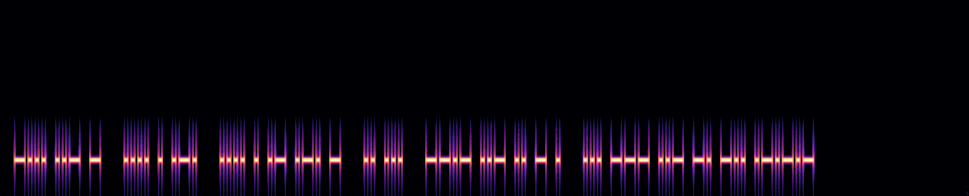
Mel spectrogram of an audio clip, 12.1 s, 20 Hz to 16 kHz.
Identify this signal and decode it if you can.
Morse code, heard as a keyed tone, about 28 wpm, 700 Hz. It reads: BUT HER HEART IS QUITE SOUND.
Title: Sentences from Top 1200 Words 28wpm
